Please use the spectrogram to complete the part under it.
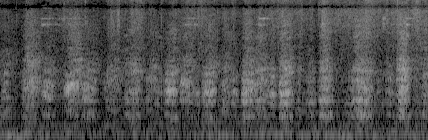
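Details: A dog, set against a dogo argentino, pants in quick rhythmic bursts of roughly two to three breaths a second, some breaths carrying a faint whining tone, with no barking or growling heard.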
